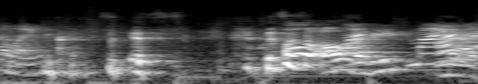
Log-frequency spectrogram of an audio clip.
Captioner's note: dad laughs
